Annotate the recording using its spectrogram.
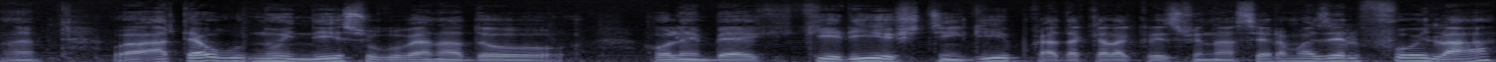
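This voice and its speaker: At a moderate pace, a plain, everyday voice carries lively intonation. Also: man, fairly low pitch for a man. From Brazil, Rio Grande do Norte (Northeast). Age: 60s. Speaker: politician. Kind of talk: radio interview. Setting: radio studio.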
